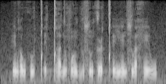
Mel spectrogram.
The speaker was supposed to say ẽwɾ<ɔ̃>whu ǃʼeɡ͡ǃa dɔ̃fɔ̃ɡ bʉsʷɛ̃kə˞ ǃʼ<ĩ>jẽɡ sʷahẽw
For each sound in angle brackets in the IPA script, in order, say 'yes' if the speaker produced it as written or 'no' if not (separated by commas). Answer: no, no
